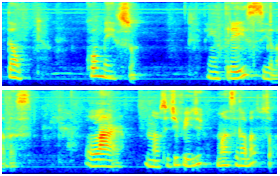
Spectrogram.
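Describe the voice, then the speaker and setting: A woman's gravelly, medium-pitched voice is heard over slight background noise. She teaches an online class, patiently correcting exercises by asking and then answering her own questions step by step, spelling in slow, stretched syllables while she types.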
